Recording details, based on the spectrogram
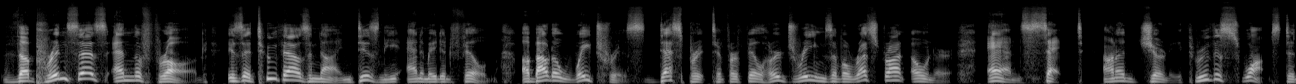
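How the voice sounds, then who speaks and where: A podcast host and quizmaster with a mid-range, sing-song voice runs a pop culture quiz, announcing questions and verdicts theatrically. He's unhurried, casual and chatty, and the recording has no echo.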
